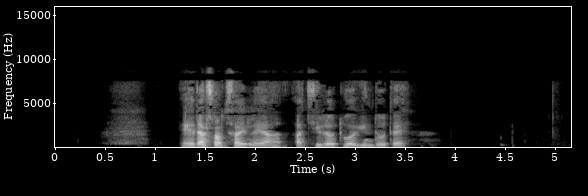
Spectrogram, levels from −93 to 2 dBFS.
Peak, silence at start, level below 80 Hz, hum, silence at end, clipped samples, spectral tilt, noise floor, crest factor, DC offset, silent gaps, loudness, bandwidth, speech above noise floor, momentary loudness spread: -4 dBFS; 0.7 s; -82 dBFS; none; 1.65 s; under 0.1%; -3 dB/octave; -87 dBFS; 24 dB; under 0.1%; none; -26 LUFS; 9.4 kHz; 62 dB; 12 LU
